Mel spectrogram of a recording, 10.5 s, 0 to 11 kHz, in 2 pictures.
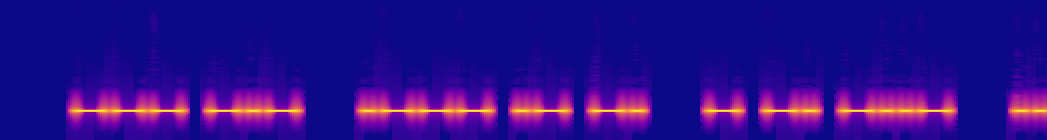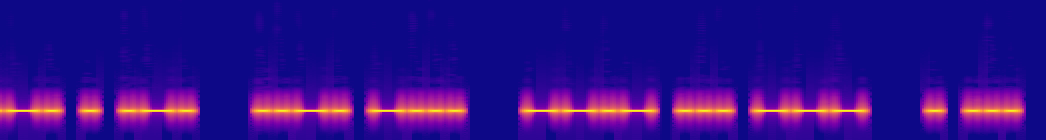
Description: Morse code, heard as a keyed tone, about 25 wpm, 700 Hz. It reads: OK JAN TNX FER FB QSO ES
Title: K1USN SST QSO Practice 25wpm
